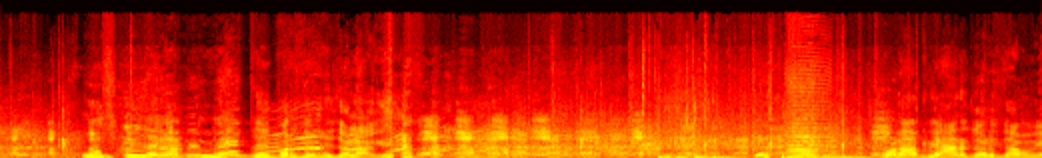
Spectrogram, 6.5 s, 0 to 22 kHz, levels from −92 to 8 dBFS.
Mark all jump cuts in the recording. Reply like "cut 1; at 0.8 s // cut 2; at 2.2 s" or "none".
cut 1; at 5.4 s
